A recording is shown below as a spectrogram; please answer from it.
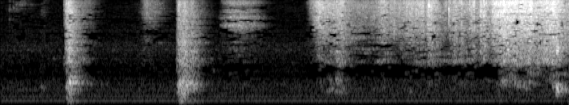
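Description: Grocery items set down on a table with a few sharp knocks, then packaging rustling, growing louder from about halfway through.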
